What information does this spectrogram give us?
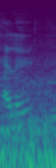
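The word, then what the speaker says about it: Hailu: His name was Halu, and or it's spelled Hale with a U on the end, Halu.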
